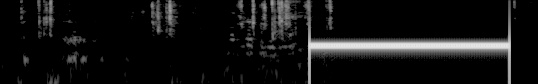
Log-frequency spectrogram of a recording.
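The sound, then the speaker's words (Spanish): Telephone ringing tone while a number is redialed: a few soft, scattered key clicks, then one loud steady tone lasting about two seconds. “Estoy marcando otra vez a ver qué chungo.”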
